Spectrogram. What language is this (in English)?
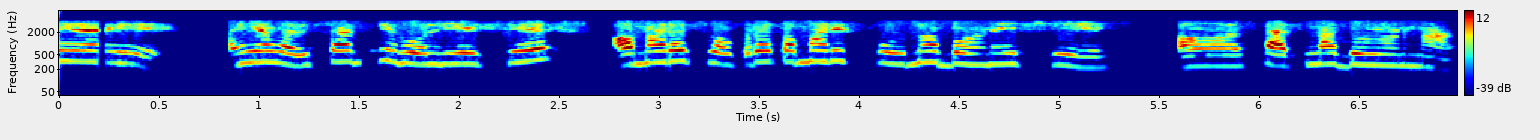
Gujarati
